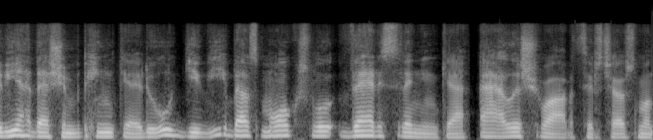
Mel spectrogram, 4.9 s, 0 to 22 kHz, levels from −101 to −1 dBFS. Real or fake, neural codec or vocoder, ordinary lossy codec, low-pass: fake; codec, 16 kHz in and 24 kHz out, 0.6 kbps, FocalCodec, streaming, 4096 codes; AAC, 96 kbps; 10.8 kHz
